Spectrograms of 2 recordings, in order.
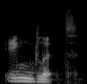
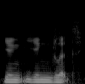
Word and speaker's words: Ynglet: worth talking about is i'm gonna pronounce it inglet spelled with a y y n g l e t england yinglet junglitz um this is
